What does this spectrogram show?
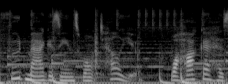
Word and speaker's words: Oaxaca: Number 4 is Oaxaca, Mexico. Pronounce it Oaxaca.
